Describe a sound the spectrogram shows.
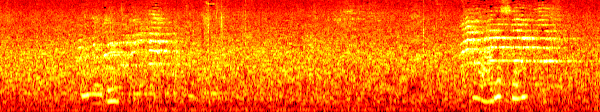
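A woman talks on a phone close by.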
